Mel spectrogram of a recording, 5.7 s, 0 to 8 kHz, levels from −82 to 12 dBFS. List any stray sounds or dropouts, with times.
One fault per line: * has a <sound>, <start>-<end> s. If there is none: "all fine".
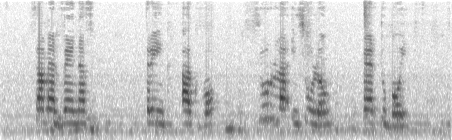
all fine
